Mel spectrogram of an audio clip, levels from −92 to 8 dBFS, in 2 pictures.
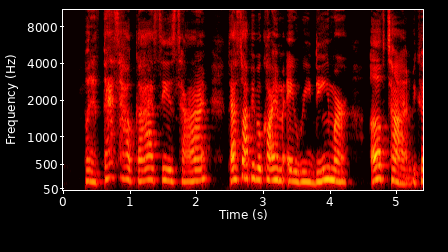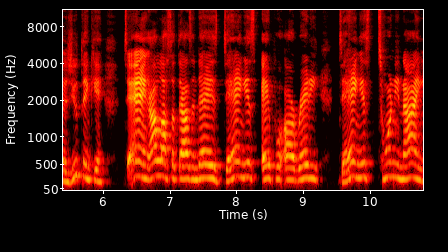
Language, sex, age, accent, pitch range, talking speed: English, female, 20-39, American, 205-270 Hz, 180 wpm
